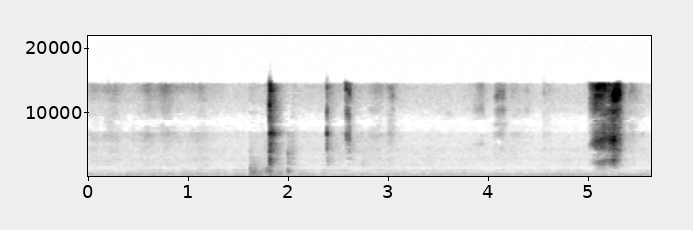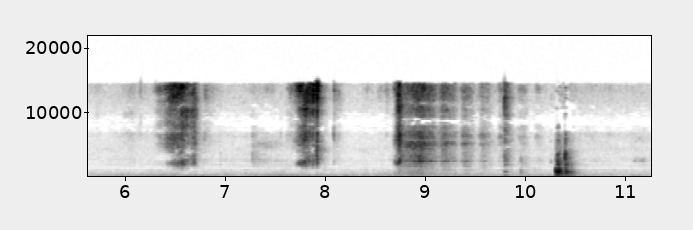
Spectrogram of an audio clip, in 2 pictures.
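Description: Scissors cutting through thick curly hair: a few separate crunching snips a second or so apart, then a longer rasping cut. A sharp knock comes near the end and is the loudest sound.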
